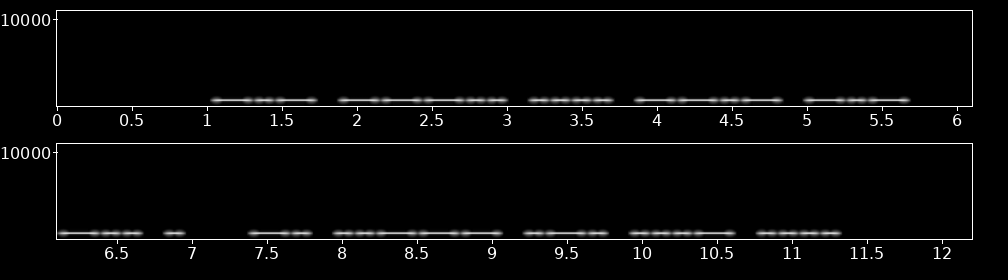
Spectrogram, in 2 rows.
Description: Morse code, heard as a keyed tone, about 17 wpm, 700 Hz. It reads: K8HQK DE N2RVH
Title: USA Callsign DE Callsign - 5 Characters - 17wpm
